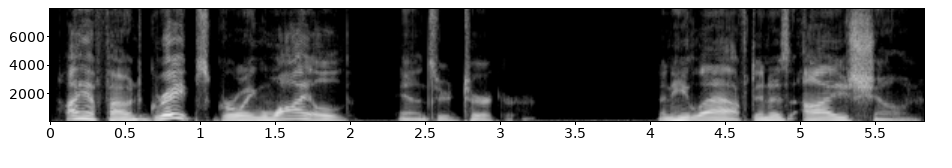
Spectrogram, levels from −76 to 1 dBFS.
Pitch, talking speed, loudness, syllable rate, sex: 145 Hz, 155 wpm, -17 LUFS, 5.3 syllables/s, male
